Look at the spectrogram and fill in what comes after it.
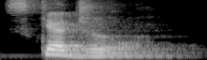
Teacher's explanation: In American English, this is schedule. The first syllable is ske and the second is jewel, schedule. In British English, it can be both schedule or schedule.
